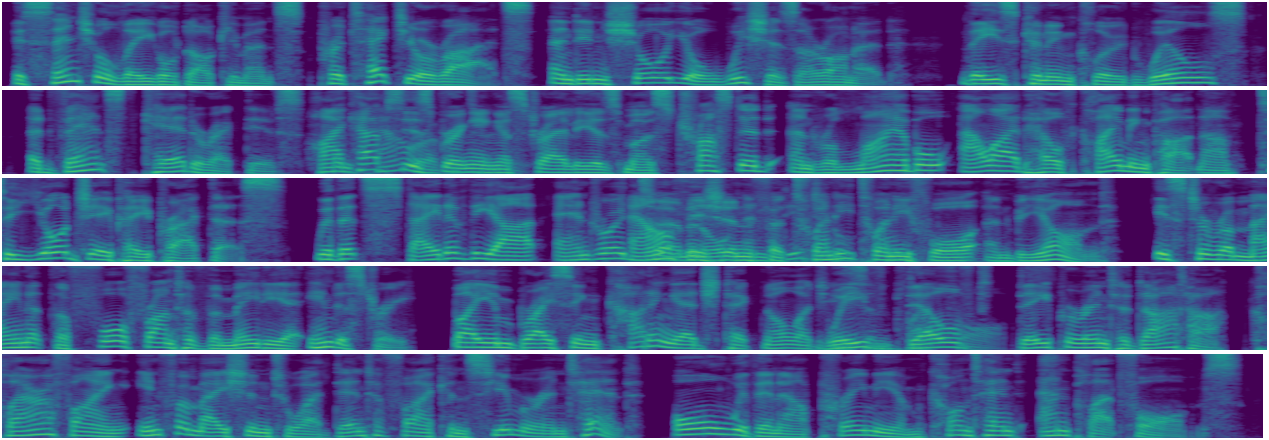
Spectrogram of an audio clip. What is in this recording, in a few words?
Narration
